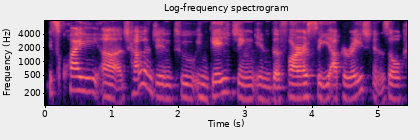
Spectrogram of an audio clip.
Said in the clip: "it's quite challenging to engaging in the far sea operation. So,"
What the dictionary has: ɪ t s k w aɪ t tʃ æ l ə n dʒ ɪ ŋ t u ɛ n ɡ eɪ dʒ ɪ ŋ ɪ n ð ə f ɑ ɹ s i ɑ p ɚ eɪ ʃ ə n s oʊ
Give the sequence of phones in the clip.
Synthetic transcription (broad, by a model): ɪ t s k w aɪ t tʃ æ l ə n dʒ ɪ ŋ t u ɛ n ɡ eɪ dʒ ɪ ŋ ɪ n ð ə f ɑ ɹ s i ɑ p ɚ eɪ ʃ ə n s oʊ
